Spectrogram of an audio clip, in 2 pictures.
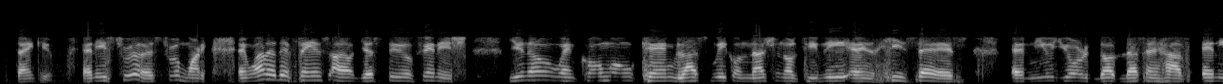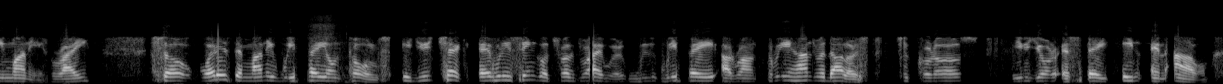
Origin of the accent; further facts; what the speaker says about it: Colombia; now in United States; originally, I'm from Colombia, but I've been here in the States 30 years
